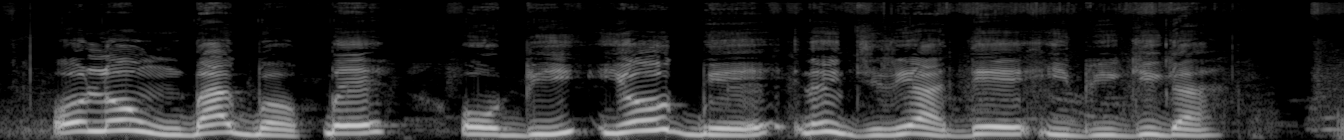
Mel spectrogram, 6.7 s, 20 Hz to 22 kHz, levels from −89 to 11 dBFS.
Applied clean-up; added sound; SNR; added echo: none; none; none; none.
